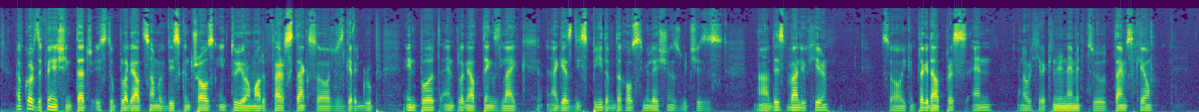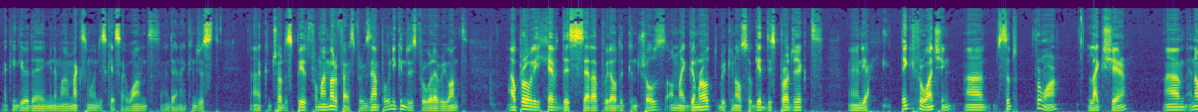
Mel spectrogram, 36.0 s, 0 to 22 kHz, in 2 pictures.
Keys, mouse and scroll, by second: 0.0 click, 6.2 shift+a, 13.6-20.4 drag, 20.4 space, 21.2-23.6 drag, 23.6-25.2 middle drag, 25.2-25.6 scroll down 3, 26.0-28.5 scroll up 2, 31.3 space.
